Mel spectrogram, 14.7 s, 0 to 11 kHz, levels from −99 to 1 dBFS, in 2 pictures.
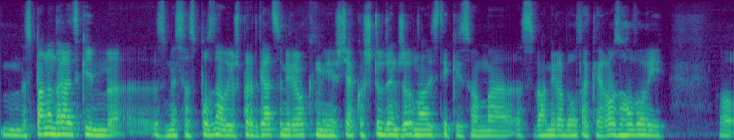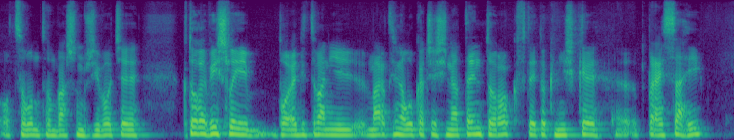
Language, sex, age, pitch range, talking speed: Slovak, male, 30-49, 130-150 Hz, 150 wpm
